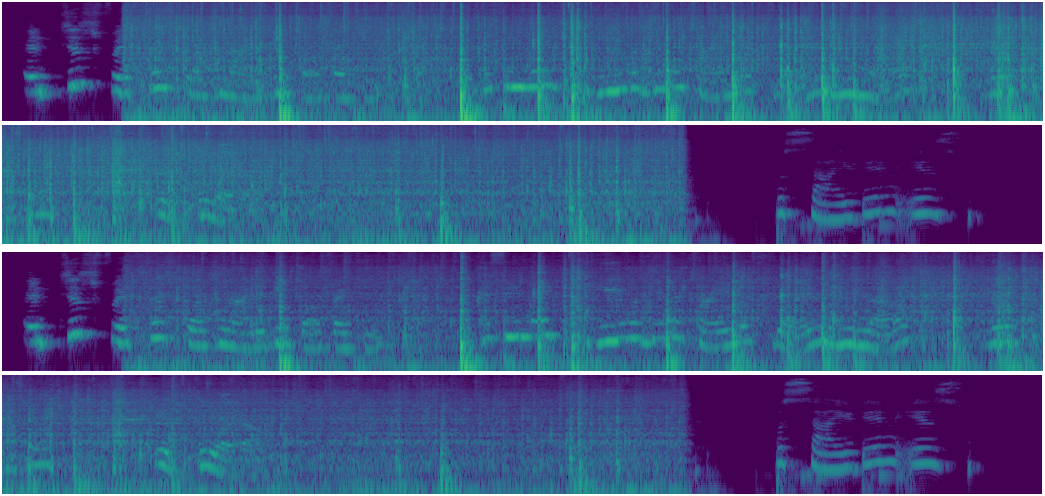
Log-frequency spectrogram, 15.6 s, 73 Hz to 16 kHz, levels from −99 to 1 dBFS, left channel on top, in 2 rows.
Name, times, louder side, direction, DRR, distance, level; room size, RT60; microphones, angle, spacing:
voice 1, 0.2-2.9 3.6-6.9 7.4-8.3 9.0-10.0, right 1 dB, 20° right, 2.7 m, -50 dB
sound 1, 0.9-13.0, left 5 dB, 40° left, 0.4 m, -46 dB
voice 2, 13.6-15.1, right 2 dB, 60° right, 0.5 m, -59 dB
6.7 x 2.4 x 2.4 m
head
